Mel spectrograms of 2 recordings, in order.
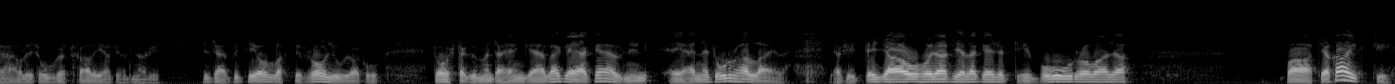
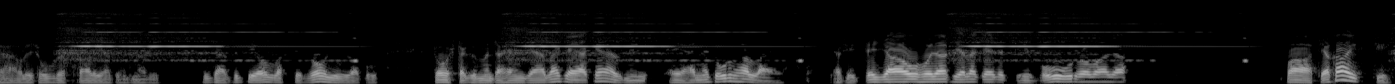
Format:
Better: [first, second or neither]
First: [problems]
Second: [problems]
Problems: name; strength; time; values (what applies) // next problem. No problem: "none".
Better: first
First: none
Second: noise reduction (classical method spectral subtraction)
